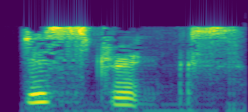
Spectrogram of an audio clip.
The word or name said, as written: distrix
